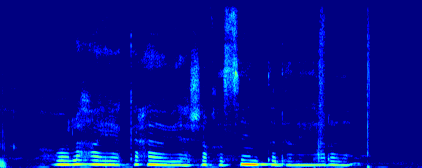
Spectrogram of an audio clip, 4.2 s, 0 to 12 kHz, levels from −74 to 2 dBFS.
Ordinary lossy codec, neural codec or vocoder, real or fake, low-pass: none; none; real; none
